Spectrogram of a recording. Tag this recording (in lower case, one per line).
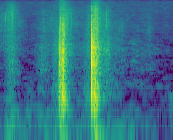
walk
